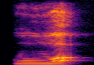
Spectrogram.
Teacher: രണ്ടു ചുണ്ടും വൃത്താകൃതിയിൽ വെച്ചുകൊണ്ടാണ്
